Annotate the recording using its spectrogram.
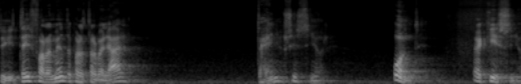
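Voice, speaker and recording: A man with a medium pitch and vocal fry speaks at a fairly slow pace, his pitch swinging very widely. He leaves long, frequent pauses, and the room echo is audible. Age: 70s. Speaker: retired textile factory worker. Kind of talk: testimony.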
